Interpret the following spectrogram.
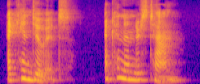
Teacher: when you say can as in the ability to do something you're saying yes it does not take the stress you say it simply like c c a short sound I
